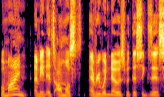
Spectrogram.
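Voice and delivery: ordinary talk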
